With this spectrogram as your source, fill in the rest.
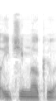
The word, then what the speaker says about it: Ichimoku: Now, this is how you pronounce and spell Ichimoku. I'm dyslexic, so I do it like this. I see, and I break it into H-I-M-O-K-U, Ichimoku.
